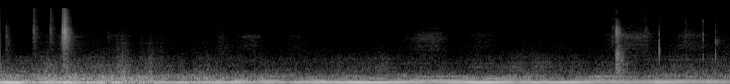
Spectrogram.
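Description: Steady low rumble and hum of a moving gondola cabin, heard from inside. A few sharp clicks come near the start and again about six seconds in.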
